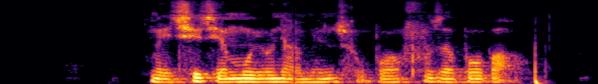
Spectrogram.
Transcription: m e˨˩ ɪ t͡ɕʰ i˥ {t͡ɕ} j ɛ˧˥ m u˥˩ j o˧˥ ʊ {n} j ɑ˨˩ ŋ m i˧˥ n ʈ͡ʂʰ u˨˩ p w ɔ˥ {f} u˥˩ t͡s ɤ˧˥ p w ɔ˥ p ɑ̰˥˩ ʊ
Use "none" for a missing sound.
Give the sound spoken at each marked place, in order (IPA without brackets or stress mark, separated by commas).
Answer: t͡ɕ, n, f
